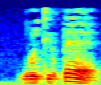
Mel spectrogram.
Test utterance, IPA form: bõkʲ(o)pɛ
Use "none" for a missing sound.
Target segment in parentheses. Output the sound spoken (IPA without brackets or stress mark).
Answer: o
